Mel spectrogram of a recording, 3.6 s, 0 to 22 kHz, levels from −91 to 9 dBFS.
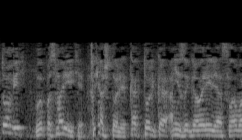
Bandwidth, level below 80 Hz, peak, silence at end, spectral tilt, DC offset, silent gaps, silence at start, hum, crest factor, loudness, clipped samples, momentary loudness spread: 6.6 kHz; -58 dBFS; -18 dBFS; 0 s; -5.5 dB/octave; under 0.1%; none; 0 s; none; 12 dB; -30 LUFS; under 0.1%; 4 LU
